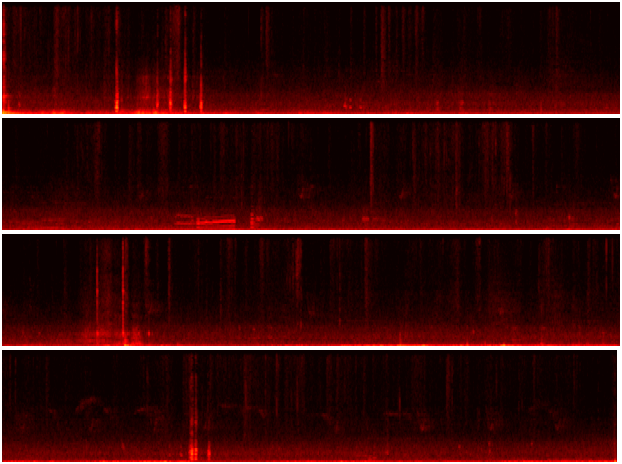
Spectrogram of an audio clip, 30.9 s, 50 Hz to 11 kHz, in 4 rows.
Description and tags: Chicken sounds 4
birds, Chicken, clucking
